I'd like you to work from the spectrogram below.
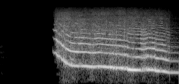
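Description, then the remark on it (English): A person imitates an elephant with a single loud, sustained trumpeting call, a harmonic-rich blare that starts abruptly after a brief silence and slowly slides down in pitch for over a second. “My elephant sound.”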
